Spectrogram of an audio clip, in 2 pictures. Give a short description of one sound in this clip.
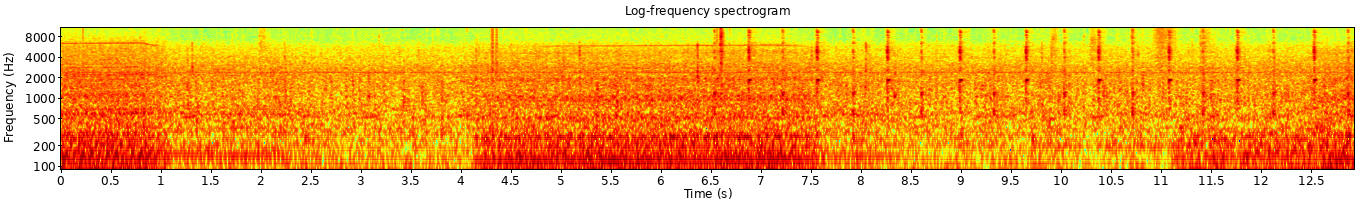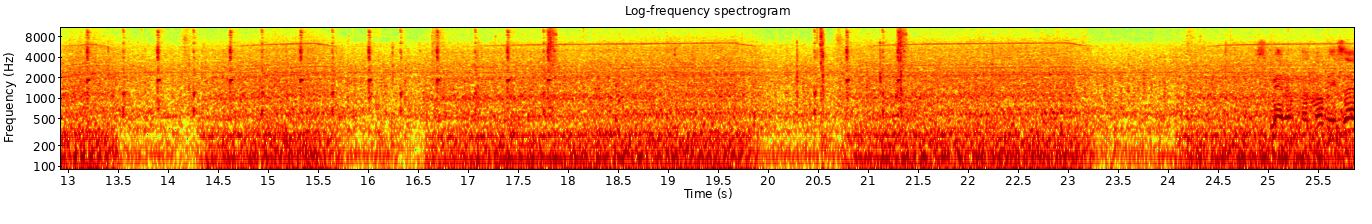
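A truck engine rumbles low, rising and falling in bursts.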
